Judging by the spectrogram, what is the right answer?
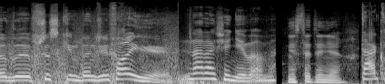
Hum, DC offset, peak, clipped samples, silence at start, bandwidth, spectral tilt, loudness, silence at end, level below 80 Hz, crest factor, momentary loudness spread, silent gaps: none; 1%; -4 dBFS; under 0.1%; 0 s; 19.5 kHz; -5 dB/octave; -14 LUFS; 0 s; -30 dBFS; 10 dB; 5 LU; 2.77-2.81 s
